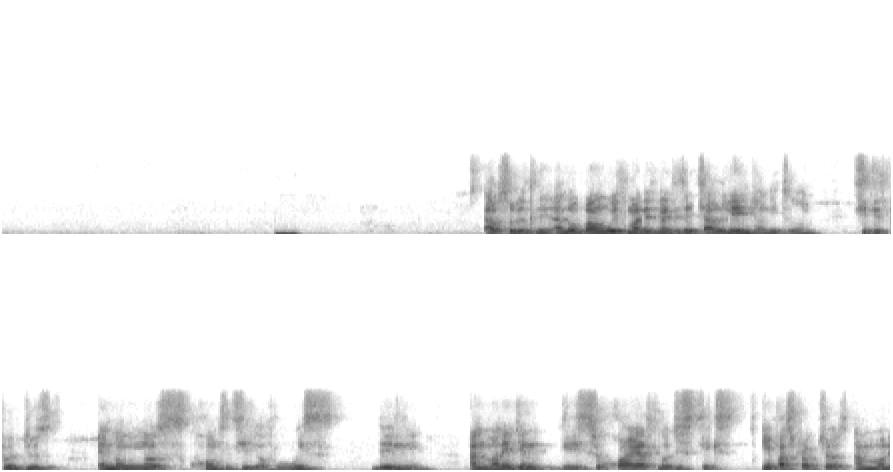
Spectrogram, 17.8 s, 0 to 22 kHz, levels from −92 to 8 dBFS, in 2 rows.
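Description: AMR wideband (HD Voice) codec artefacts run throughout: speech is rebuilt from pulses, with noise filling above 6.4 kHz and nothing above 7.5 kHz. The plainly raspy texture points to a low 8.85 kbit/s mode.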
